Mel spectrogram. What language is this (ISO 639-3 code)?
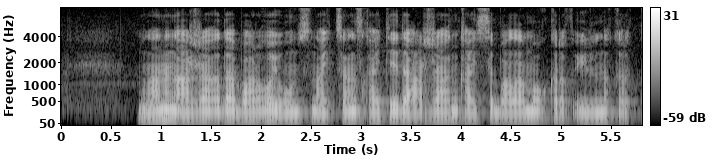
kaz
